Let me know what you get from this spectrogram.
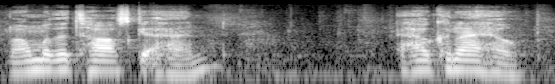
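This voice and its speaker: An actor playing an amiable, wry colleague of codebreakers in a wartime drama. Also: male voice, medium pitch, normal speed, natural voice. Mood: affable, curious. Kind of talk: period audio drama acting.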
